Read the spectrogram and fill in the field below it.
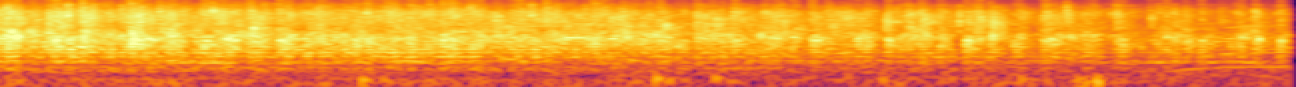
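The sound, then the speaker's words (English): A large audience applauds steadily for a performer, a composer and alto saxophonist: a dense wash of many hands clapping at once that stays loud and sustained throughout, with faint crowd murmur underneath. “Want to have a great big round of applause for Mr.”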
